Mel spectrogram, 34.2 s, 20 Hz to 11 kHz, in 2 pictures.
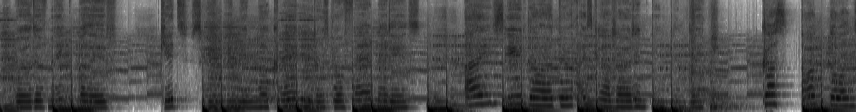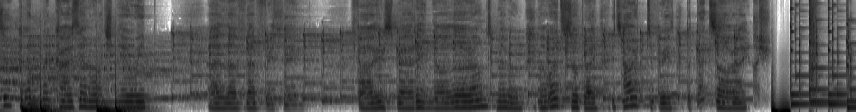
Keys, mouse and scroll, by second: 1.1 Delete, 1.9 click, 5.1 click, 15.1 Return, 19.0 click, 21.3 Delete, 23.0 click, 32.2 click.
